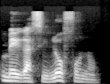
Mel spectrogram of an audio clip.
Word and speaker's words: megaxilófono: Otro caso similar sucede cuando se antepone un prefijo o una palabra que comienza por X. Esta letra conserva la pronunciación como S, aunque no esté situada al principio. Por ejemplo, antisenófobo, xenófobo, ¿ok? O megaxilófono. En posición final de sílaba,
